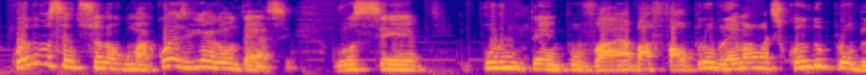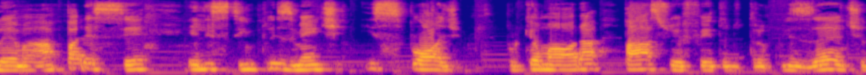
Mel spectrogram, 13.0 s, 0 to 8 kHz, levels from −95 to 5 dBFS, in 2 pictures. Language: Portuguese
